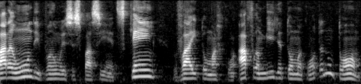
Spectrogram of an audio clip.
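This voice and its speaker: A man with an unremarkable speaking voice, medium pitch and lively intonation. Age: 60s. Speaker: doctor and health plan executive. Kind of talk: radio interview. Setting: radio studio.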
